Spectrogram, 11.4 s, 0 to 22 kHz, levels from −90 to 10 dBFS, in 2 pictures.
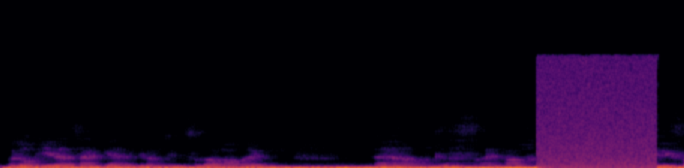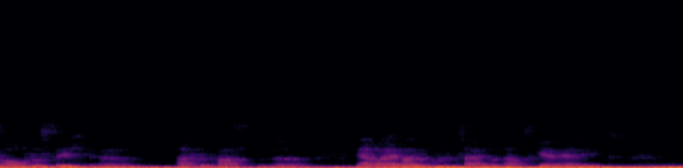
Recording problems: off-mic speech; far
muffled; very; fading above 2 kHz
room echo; noticeable; dies away in 0.4 s
low rumble; very loud; throughout; 1 dB above the speech
audio cutting out; filled with static; at 4.5 s for 1 s

